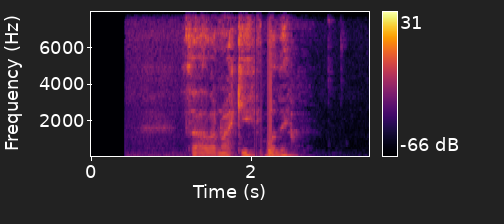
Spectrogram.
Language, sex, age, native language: Icelandic, male, 50-59, Icelandic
